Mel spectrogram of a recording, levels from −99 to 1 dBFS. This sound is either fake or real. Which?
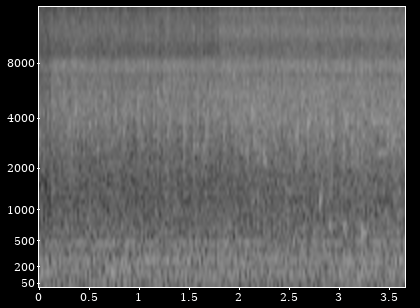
real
